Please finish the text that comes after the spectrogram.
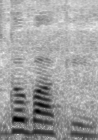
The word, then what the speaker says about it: Dobanki: reach daki camp now if you notice n is silent when you pronounce daki we are going to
